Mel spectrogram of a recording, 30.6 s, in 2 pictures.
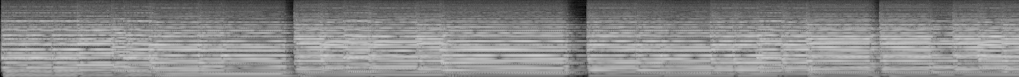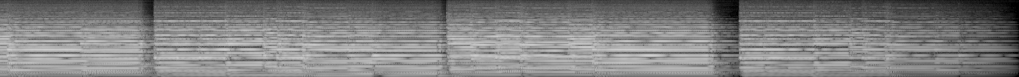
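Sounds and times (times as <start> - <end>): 
organ playing in F: 0.0 - 30.5.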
